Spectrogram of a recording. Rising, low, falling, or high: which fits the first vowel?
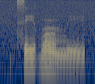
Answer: high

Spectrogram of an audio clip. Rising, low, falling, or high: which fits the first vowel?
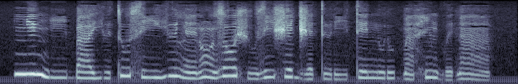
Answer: high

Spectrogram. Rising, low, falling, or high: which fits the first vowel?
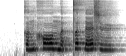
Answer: rising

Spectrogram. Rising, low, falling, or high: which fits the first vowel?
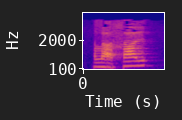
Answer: low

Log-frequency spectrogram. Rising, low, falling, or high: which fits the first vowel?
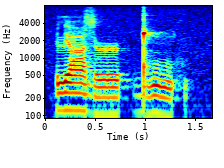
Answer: high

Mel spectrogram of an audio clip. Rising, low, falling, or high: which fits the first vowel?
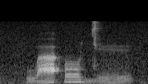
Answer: rising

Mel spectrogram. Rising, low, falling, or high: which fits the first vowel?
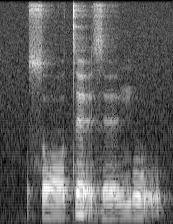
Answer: low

